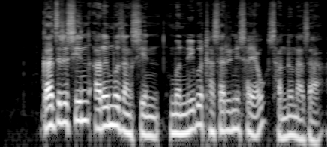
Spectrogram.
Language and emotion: Bodo, neutral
